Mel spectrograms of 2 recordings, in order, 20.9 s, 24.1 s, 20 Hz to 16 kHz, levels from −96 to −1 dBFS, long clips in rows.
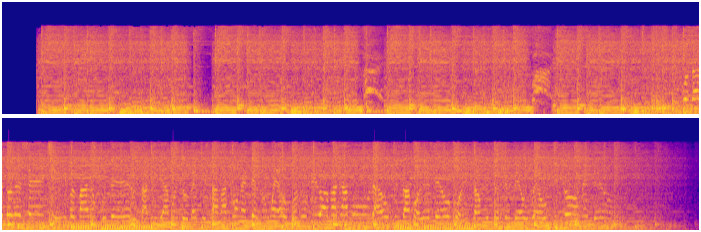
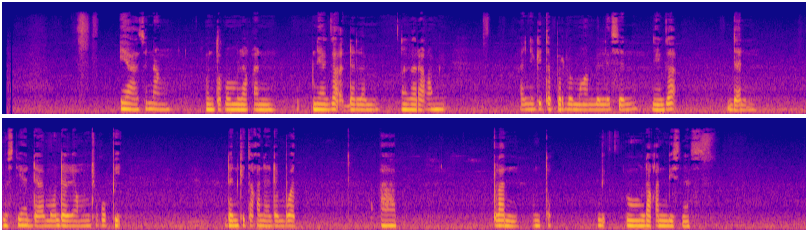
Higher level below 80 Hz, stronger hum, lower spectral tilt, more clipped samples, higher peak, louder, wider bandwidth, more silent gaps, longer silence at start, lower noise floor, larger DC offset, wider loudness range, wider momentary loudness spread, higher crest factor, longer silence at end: first, -22 dBFS vs -58 dBFS; neither; second, -5 dB/octave vs -7.5 dB/octave; neither; about the same, 0 dBFS vs -2 dBFS; first, -14 LUFS vs -22 LUFS; second, 7.4 kHz vs 10.5 kHz; neither; about the same, 0.5 s vs 0.55 s; second, -40 dBFS vs -46 dBFS; neither; second, 2 LU vs 5 LU; second, 5 LU vs 24 LU; second, 14 dB vs 22 dB; first, 0.45 s vs 0.05 s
